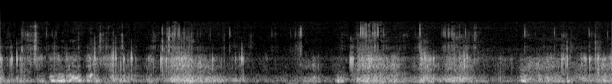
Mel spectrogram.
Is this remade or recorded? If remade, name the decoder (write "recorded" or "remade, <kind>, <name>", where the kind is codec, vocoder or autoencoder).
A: recorded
